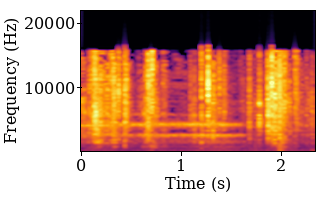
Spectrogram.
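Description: A trading-card pack's wrapper crinkling and crackling as it is handled and opened, with a sharper crackle near the end.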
